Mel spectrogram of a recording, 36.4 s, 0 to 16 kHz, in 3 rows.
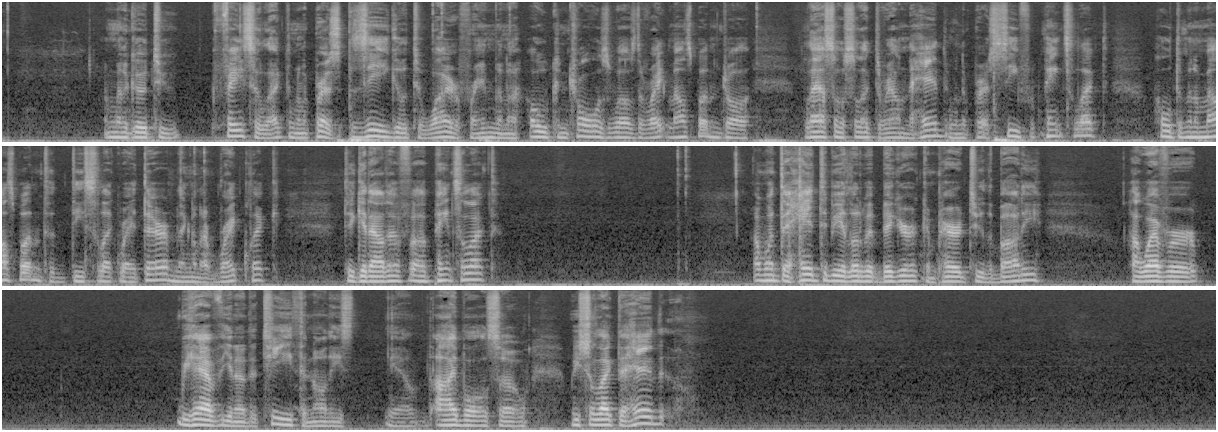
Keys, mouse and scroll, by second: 0.0 click, 0.1 click, 2.1 click, 3.5 z, 4.3 click, 5.0 ctrl+right click, 10.0 c, 10.6 middle click, 13.0 middle click, 14.0 right click, 14.2 right click, 18.9 click, 19.1 click.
